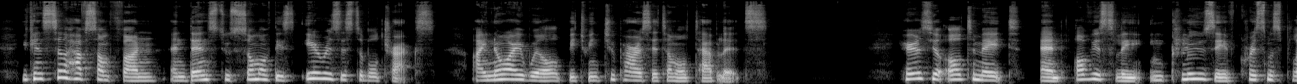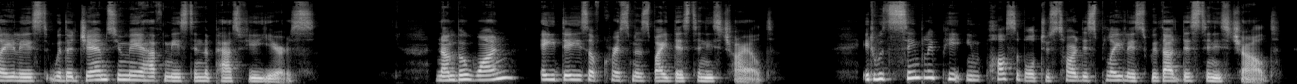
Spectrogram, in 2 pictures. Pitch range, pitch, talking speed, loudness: 170-230 Hz, 195 Hz, 145 wpm, -16 LUFS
